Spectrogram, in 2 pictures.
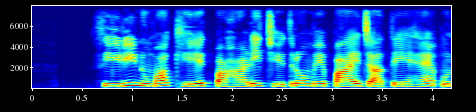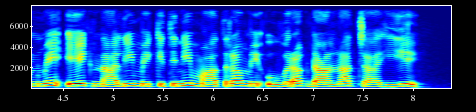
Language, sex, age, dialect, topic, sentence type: Hindi, female, 18-24, Garhwali, agriculture, question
